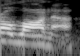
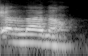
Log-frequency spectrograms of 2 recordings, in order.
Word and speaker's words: Elena: just checked it hi is it atlanta or alana oh it's actually elena okay it's yep nope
